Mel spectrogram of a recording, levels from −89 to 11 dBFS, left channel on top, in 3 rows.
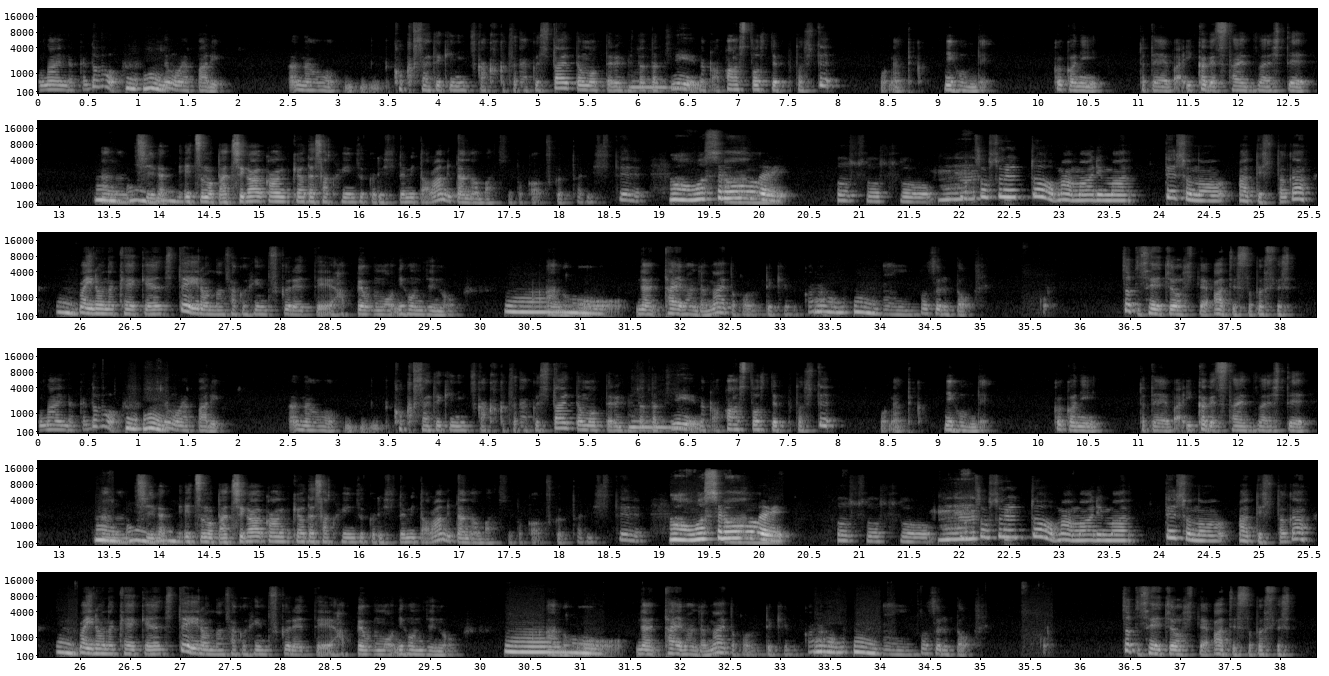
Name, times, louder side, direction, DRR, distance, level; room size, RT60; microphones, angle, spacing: voice 1, 0.0-0.8 1.2-1.8 2.5-7.9 8.5-8.6 9.1-9.5 10.2-10.6 11.0-12.7 13.4-17.3 17.7-18.8 19.6-20.1 20.8-21.7 22.0-23.8 24.1-25.5 26.0-29.7 30.7-33.0 33.3-33.5 34.0-34.9 36.4-38.1, left 1 dB, ahead, 0.8 m, -33 dB
voice 2, 0.9-1.3 5.9-6.4 13.4-14.2 19.1-20.2 21.8-22.2 25.8-26.0 30.2-31.2 33.3-34.0, right 3 dB, 60° right, 0.8 m, -26 dB
7.4 x 4.0 x 3.8 m
head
